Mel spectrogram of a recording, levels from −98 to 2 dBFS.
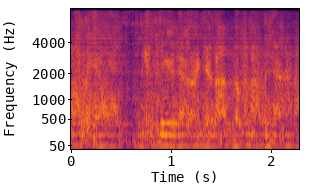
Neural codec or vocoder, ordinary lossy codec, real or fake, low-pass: codec, 16 kHz, 4.8 kbps, FACodec; none; fake; none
